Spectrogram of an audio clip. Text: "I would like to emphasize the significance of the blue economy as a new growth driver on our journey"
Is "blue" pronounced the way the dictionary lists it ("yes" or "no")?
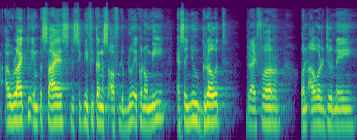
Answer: yes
